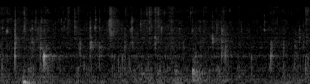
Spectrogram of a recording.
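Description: Sweet potato cubes fry in hot oil in a pan, giving a soft, steady sizzle with scattered crackles and light stirring clatter, fairly quiet and close.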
